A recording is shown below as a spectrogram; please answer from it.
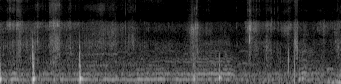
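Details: Honey bees buzzing during a litchi honey harvest on a bee farm: a steady low hum with a fainter overtone above it runs throughout, broken by several sharp knocks and clicks of hive handling.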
